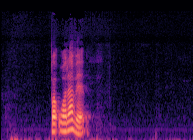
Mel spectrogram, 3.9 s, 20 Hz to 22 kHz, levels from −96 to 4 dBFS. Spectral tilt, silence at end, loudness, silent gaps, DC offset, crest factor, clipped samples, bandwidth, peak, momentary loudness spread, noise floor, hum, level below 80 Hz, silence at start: -7 dB/octave; 2.2 s; -18 LUFS; none; under 0.1%; 20 dB; under 0.1%; 7.6 kHz; -4 dBFS; 6 LU; -64 dBFS; none; -54 dBFS; 0.25 s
